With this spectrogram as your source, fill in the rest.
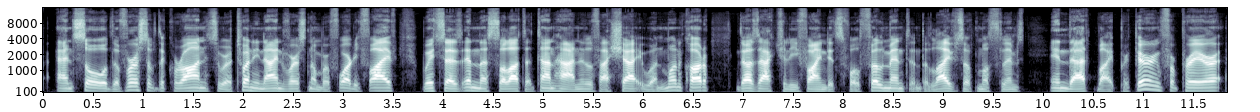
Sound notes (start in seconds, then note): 4.2 speaks in foreign language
